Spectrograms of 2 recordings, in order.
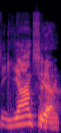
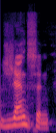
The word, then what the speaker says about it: Jansen: he is Pascal Janson that's the way it's pronounced Janson Not Jensen even though he's a Brit he's a Brit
